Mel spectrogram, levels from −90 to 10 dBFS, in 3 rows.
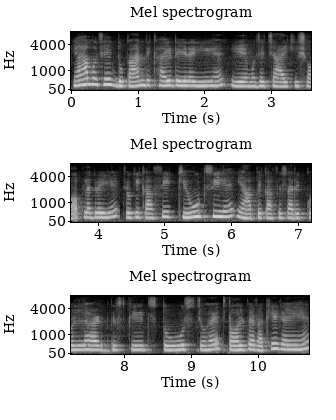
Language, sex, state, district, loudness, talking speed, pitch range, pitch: Hindi, female, Uttar Pradesh, Budaun, -15 LUFS, 195 wpm, 225-250 Hz, 235 Hz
